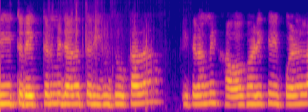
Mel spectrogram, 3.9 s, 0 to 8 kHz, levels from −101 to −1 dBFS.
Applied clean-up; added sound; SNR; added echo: neural mask model DeepFilterNet 3.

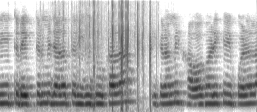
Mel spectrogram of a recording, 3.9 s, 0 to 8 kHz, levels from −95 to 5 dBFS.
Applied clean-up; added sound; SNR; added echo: none; Crack; 14 dB; reverberation time 0.3 s.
